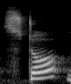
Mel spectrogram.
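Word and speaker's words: store: यहाँ पर प्रोनाउंसिएशन मैंने बताया है, लेकिन आप ध्यान रखिए एस टी को स्टो पढ़ते हैं, सट नहीं पढ़े, यानी एस को हम पूरा स नहीं पढ़ते, आधा स पढ़ते हैं।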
